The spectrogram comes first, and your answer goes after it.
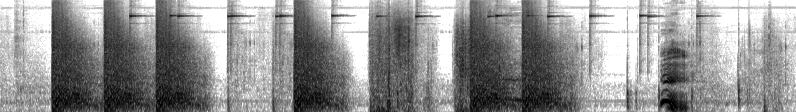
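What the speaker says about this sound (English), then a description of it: "What a fast gun." Rapid bursts of gunfire from a fast-firing gun in Resident Evil, several loud clusters of shots, each a few tenths of a second long, separated by brief pauses, followed by a metallic clank near the end.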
